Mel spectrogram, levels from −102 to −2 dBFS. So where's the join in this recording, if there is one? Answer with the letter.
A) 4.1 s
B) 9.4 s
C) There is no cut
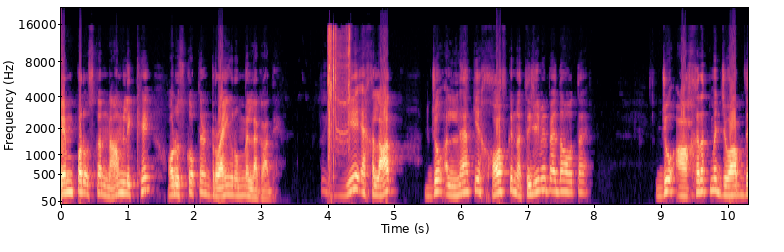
A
